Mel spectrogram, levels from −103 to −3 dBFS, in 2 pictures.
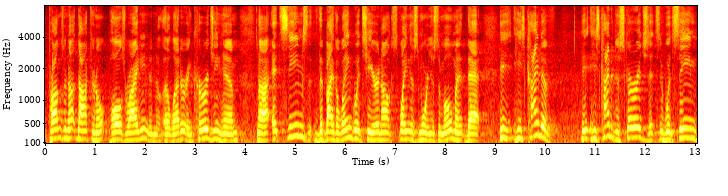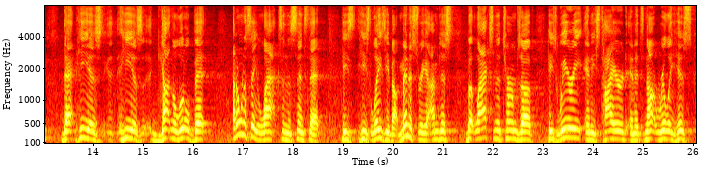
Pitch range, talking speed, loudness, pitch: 155-180 Hz, 195 wpm, -20 LUFS, 165 Hz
